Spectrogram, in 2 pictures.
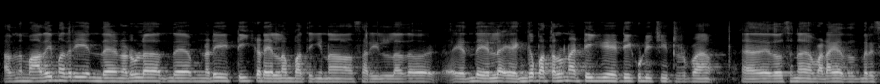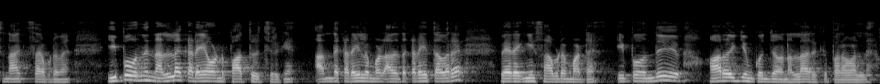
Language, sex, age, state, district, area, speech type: Tamil, male, 45-60, Tamil Nadu, Thanjavur, rural, spontaneous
